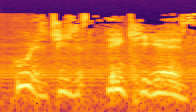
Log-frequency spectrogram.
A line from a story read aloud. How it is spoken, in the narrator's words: the important people whispered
